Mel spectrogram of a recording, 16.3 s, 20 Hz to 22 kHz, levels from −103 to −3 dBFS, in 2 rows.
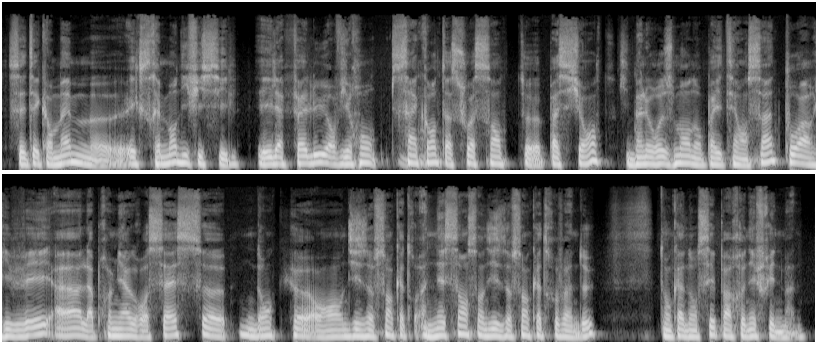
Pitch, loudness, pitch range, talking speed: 125 Hz, -23 LUFS, 115-140 Hz, 135 wpm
